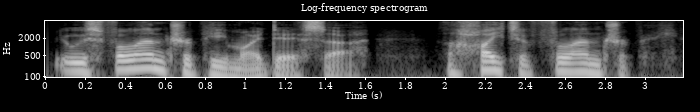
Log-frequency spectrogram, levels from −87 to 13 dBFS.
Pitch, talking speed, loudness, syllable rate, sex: 130 Hz, 190 wpm, -17 LUFS, 5.9 syllables/s, male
